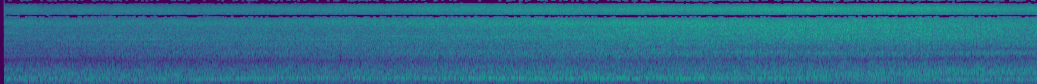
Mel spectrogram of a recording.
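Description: Jet airliner engines running at high power, a steady rushing noise that grows a little louder about halfway through.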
